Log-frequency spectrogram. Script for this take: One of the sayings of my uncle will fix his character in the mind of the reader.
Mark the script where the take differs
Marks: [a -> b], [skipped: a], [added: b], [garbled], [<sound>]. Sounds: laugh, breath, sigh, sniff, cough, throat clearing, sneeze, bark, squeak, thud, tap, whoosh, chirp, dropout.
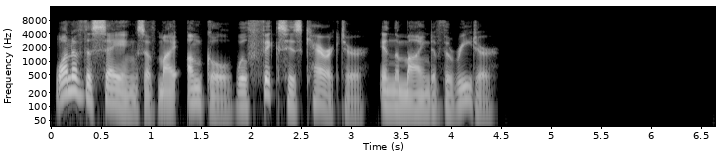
One of the sayings of my uncle will fix his character in the mind of the reader.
